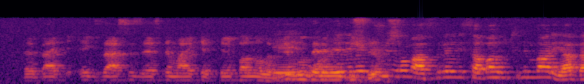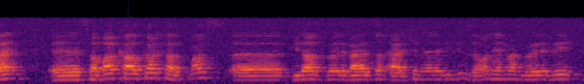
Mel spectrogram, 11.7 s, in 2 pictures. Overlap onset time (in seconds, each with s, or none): 2.7 s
